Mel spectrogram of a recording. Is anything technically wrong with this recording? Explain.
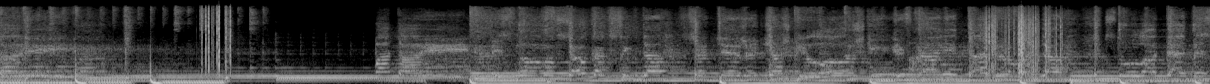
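Yes. Two bursts of cable scratch noise interrupt the audio, from 1.96 to 2.33 s and from 9.80 to 10.63 s. The likely cause is a worn cable, connector or control being disturbed, so its contact resistance jumps about erratically and injects dense, irregular noise. The first burst is short and sits well above the sound. The longer second burst is at roughly the same level as the sound. Both are heard as a rough scratching rustle.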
